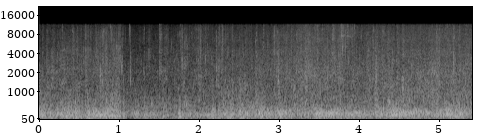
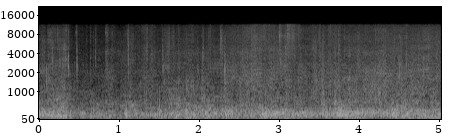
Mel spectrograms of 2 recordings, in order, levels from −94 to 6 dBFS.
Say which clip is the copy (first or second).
second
